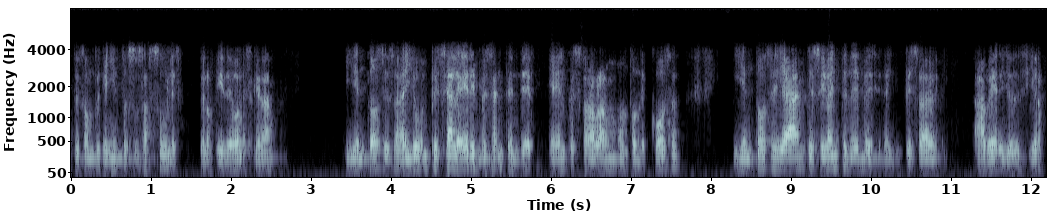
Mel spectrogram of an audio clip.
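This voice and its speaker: A middle-aged man giving a personal testimony, telling his story in a halting way with many fillers and restarts. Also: medium pitch. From Colombia. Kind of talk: spoken testimony to a youth meeting. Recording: tinny phone-like recording.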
